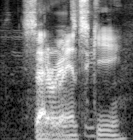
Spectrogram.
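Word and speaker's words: Satoranský: Satoransky. Is that how you say it? – Satoransky.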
